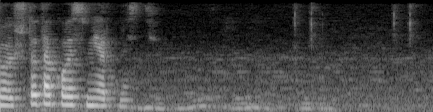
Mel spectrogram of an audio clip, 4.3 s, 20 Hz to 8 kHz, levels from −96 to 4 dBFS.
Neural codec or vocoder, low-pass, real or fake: none; 7.2 kHz; real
